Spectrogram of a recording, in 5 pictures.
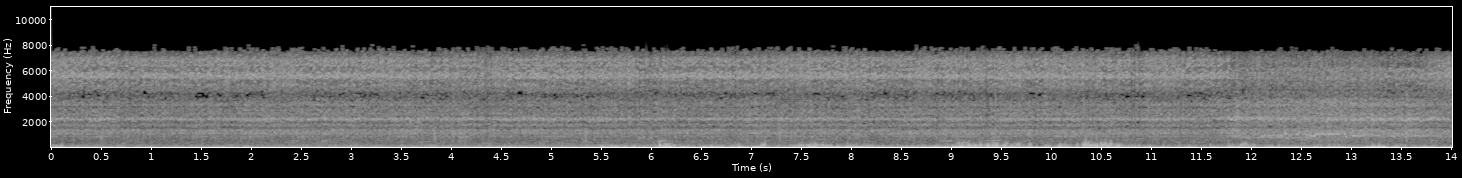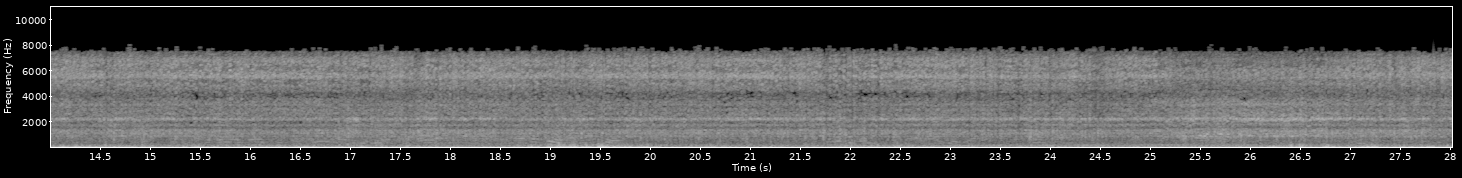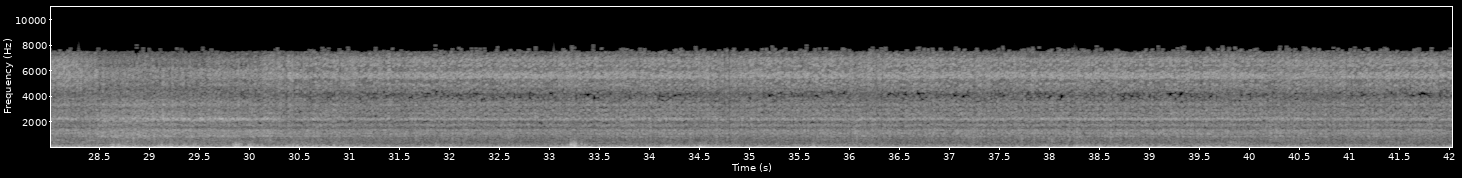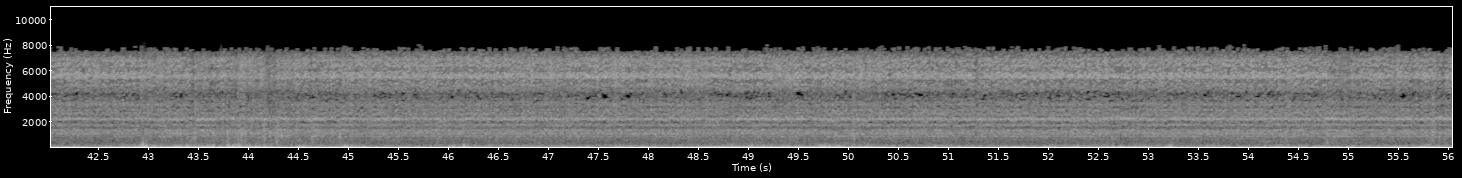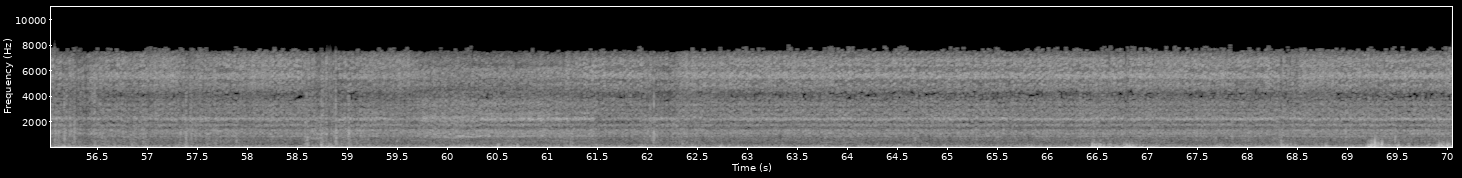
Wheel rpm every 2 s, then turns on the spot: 110, 110, 120, 120, 110, 120, 110, 110, 120, 110, 110, 110, 110, 120, 110, 120, 120, 110, 120, 120, 110, 110, 120, 110, 110, 110, 110, 110, 110, 110, 110, 110, 120, 120, 110.
none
